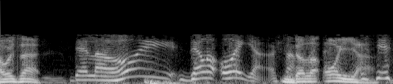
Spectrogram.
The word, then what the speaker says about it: De La Hoya: You have to say it the way it's pronounced in Mexico. How is that? De La Hoy de Laoya or something. de la oa silent etch.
